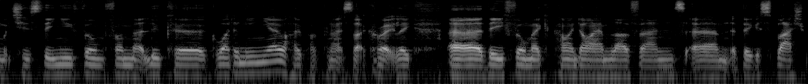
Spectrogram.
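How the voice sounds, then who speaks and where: Deep-voiced man hosting film chat. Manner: chatty, laughs often, many fillers. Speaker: YouTube film review host. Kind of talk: casual film review chat.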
